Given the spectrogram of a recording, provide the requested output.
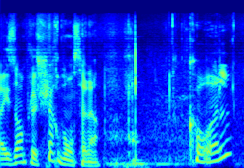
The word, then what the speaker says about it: kol: Kol. Kol, K-O-L, kol, c'est un O long ici, kol.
